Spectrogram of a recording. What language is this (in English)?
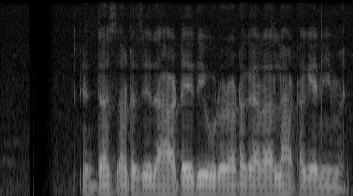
Sinhala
